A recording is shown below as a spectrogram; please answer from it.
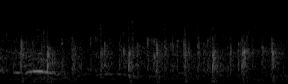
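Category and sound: crowd, applause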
